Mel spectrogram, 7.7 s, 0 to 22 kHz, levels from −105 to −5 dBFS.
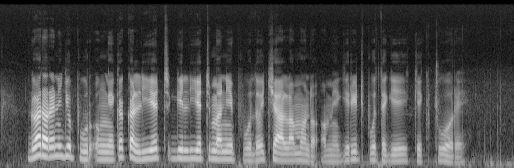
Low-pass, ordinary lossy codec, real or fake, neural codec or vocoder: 19.8 kHz; none; real; none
